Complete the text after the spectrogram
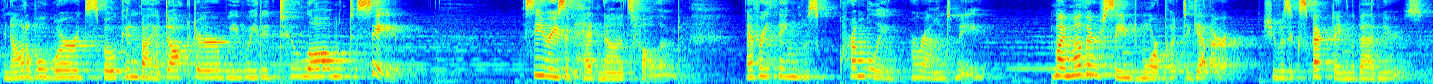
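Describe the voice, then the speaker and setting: Troubled young woman, highish voice, first-person drama narration, roomy and slightly distant, music behind. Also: measured pace, darkish tone. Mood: numb, anguished. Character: distressed, down-on-her-luck young woman telling her story. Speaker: lead actor in audio drama.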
